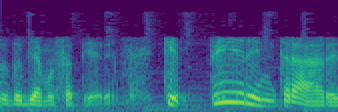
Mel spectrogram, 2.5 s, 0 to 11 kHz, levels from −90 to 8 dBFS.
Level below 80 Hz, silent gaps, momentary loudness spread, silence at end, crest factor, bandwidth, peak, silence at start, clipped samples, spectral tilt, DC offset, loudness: -50 dBFS; none; 13 LU; 0 s; 16 dB; 3.7 kHz; 0 dBFS; 0 s; under 0.1%; -7.5 dB/octave; under 0.1%; -16 LUFS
